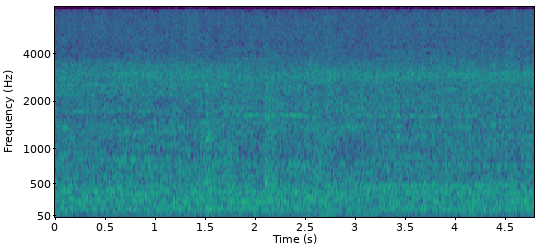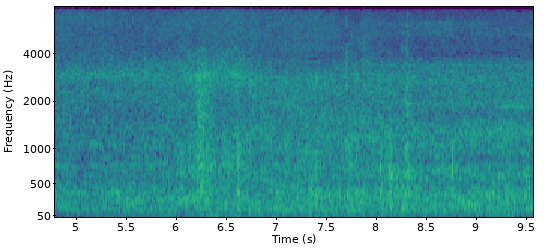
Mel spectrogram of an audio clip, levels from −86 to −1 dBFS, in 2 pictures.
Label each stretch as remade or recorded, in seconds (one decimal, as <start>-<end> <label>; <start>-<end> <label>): 0.0-2.5 recorded; 2.5-3.2 remade; 3.2-5.9 recorded; 5.9-7.2 remade; 7.2-9.6 recorded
